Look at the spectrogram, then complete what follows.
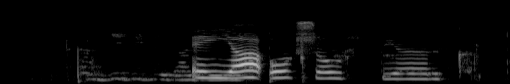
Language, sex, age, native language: Icelandic, male, 8, Icelandic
